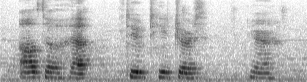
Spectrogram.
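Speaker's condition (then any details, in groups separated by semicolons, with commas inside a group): ALS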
